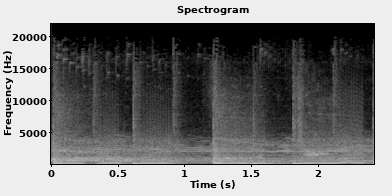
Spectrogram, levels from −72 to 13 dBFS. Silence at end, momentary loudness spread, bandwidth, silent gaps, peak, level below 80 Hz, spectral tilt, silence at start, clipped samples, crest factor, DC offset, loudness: 0 s; 3 LU; 20 kHz; none; -2 dBFS; -20 dBFS; -5 dB/octave; 0 s; under 0.1%; 12 dB; under 0.1%; -15 LUFS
